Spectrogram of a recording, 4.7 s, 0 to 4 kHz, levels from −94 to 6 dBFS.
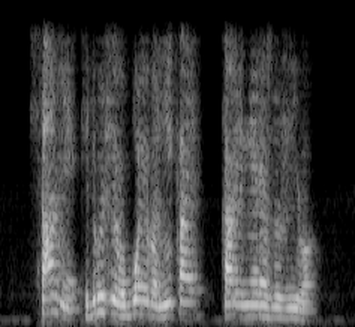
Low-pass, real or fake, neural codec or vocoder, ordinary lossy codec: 3.6 kHz; fake; codec, 44.1 kHz, 2.6 kbps, DAC; none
